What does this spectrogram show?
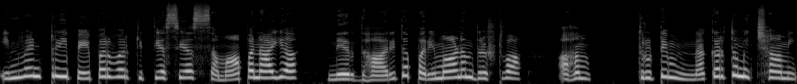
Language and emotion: Sanskrit, fearful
